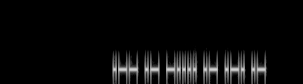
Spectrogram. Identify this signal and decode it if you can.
Morse code, heard as a keyed tone, about 46 wpm, 700 Hz. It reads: WA6ARA
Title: NA SOTA Chaser Callsigns 45wpm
